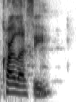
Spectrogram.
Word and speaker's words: Carlesi: So that's not how you pronounce my name. – Yeah, I was going to say it sounds much different than the way I had ever imagined to pronounce it, if that was real. Was that the way you do? – No, Carlesi.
